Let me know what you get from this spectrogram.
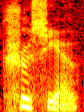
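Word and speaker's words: Crucio: The torture curse is pronounced cruio.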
